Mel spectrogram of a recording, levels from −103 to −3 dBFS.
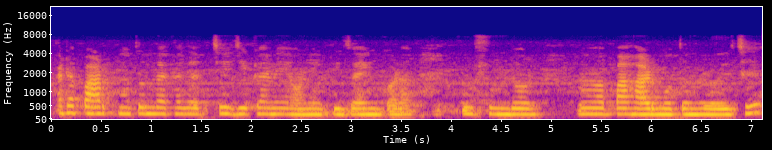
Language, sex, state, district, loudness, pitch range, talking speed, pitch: Bengali, female, Odisha, Khordha, -18 LUFS, 200-220 Hz, 120 wpm, 210 Hz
